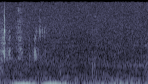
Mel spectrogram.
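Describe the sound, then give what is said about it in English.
Quiet chewing of crunchy cereal, with a few crisp crunches in the first second, then fading into soft mouth sounds against a low background hum. “Crunch, crunch, crunch, crunch.”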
